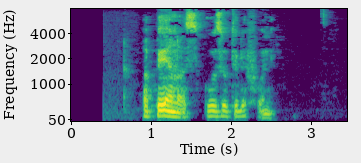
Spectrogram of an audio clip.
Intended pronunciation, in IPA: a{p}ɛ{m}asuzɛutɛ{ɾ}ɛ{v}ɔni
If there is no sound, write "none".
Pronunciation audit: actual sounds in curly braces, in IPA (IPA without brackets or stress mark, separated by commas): p, n, l, f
